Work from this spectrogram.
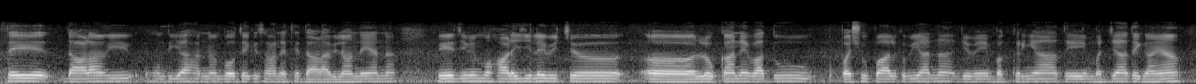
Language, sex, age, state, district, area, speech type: Punjabi, male, 18-30, Punjab, Mohali, rural, spontaneous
